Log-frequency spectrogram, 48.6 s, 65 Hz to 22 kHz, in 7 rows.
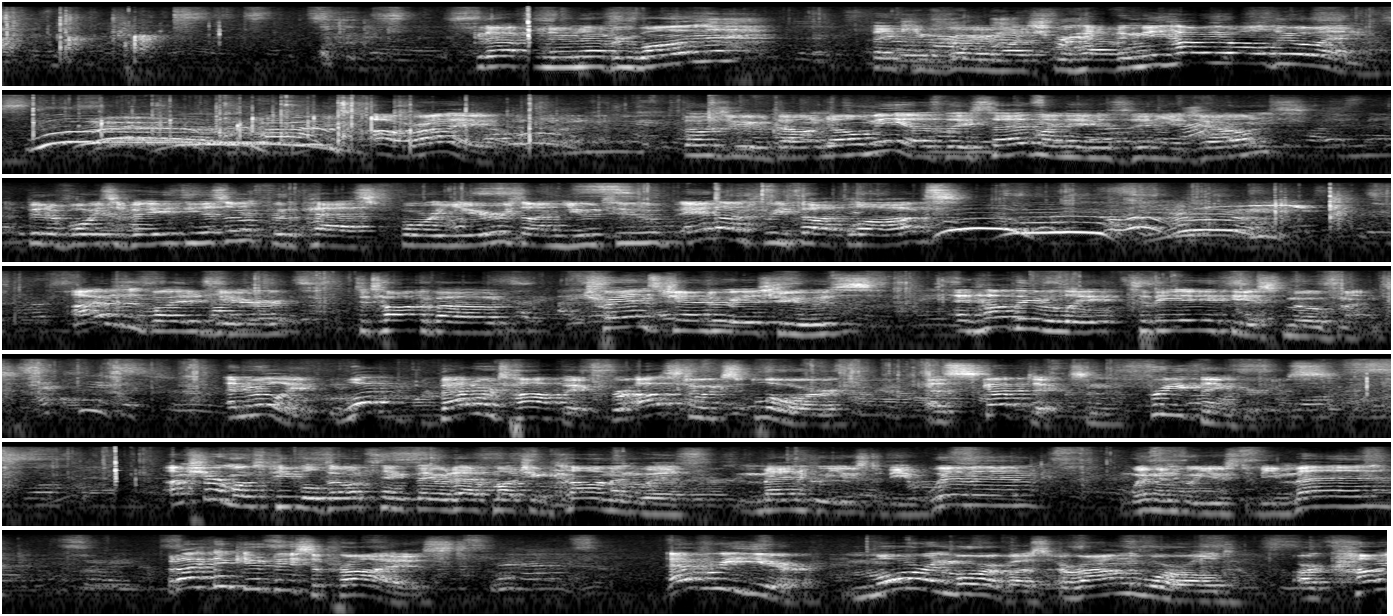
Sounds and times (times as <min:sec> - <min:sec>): Female speech, woman speaking: 0:01.7 - 0:05.8, 0:11.5 - 0:14.5, 0:27.8 - 0:28.9.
